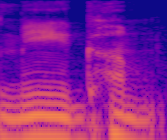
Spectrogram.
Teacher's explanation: The Gha also has to be a Mahaprana sound.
